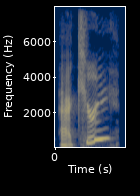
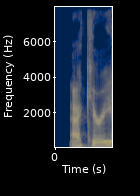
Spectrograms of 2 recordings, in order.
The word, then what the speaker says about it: Akureyri: I believe it's Akureyri. – Akureyri, yeah, that seems right.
